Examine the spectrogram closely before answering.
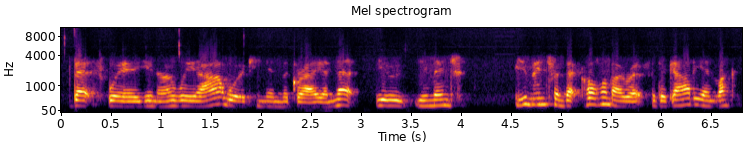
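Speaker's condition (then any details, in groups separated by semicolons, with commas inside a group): No condition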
